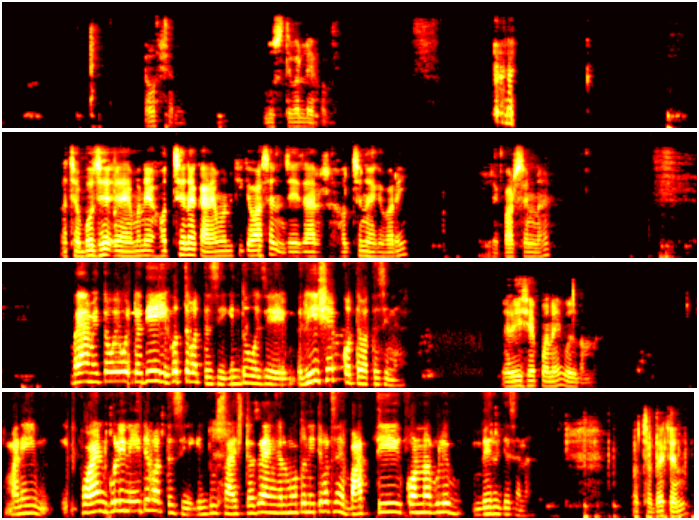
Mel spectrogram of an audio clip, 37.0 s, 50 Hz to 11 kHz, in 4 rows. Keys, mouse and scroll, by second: 35.6 ctrl+z, 36.3 ctrl+z, 36.5 ctrl+z, 36.7 ctrl+z, 36.9 ctrl+z.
